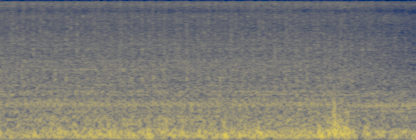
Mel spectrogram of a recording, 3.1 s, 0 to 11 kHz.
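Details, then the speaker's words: 2017 GMC Sierra 1500 Denali, hood open at idle: steady smooth low rumble, no pulley squeak or ticking; normal healthy idle. "Sounds good. No pulleys squeaking or anything."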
